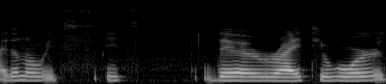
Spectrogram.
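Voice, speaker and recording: The speaker talks at a very slow pace with a Brazilian accent. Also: woman. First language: Portuguese. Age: 20s. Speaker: vlogger sharing mental health experience. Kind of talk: personal testimony. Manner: halting, searching for words.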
